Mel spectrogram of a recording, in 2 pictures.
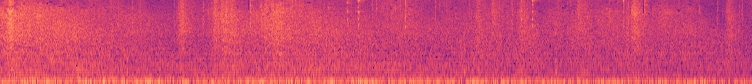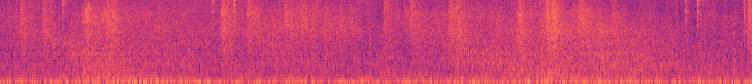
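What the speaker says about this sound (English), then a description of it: "Someone just had their ammo explode." A warship's ammunition explodes in a naval battle in Ultimate Admiral Dreadnoughts, heard as a sustained, rumbling barrage of booms and bursts with a dense low roar continuing for the whole stretch.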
